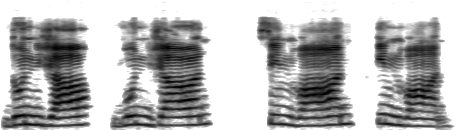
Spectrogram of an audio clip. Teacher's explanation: نون ساکن کا بھی ادغام نہیں ہوگا بلکہ ظاہر کر کے پڑھیں گے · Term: اظہار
